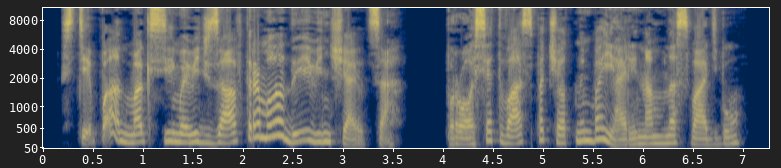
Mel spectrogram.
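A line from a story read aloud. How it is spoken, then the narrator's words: Plain. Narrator (Russian): сказала Еремеевна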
